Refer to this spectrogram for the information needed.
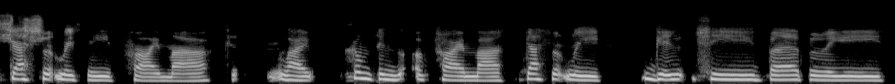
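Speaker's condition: Cleft palate; congenital

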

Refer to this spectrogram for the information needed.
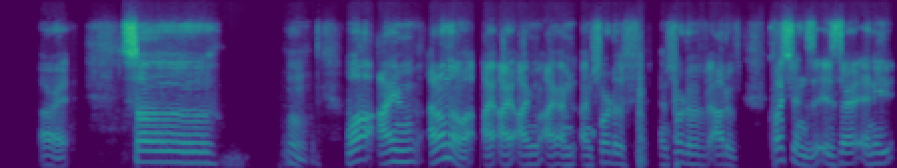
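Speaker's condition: Stuttering; stuttering since at least high school; stuttered sometimes during high school team practice, kept stutter private; repeated words

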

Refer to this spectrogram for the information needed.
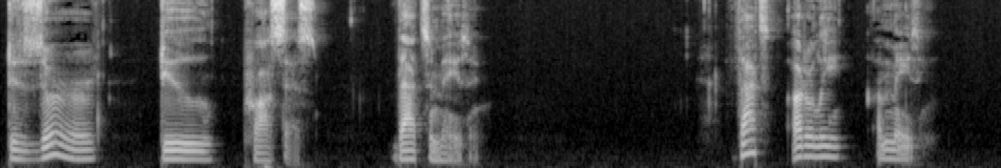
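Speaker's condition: No condition

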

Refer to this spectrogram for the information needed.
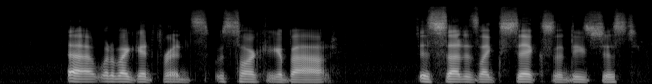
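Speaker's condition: Duchenne muscular dystrophy

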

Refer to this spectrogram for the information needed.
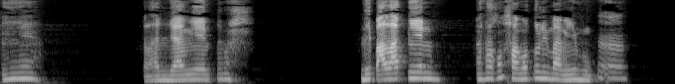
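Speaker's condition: Cleft lip (sumbing); concern about phone calls

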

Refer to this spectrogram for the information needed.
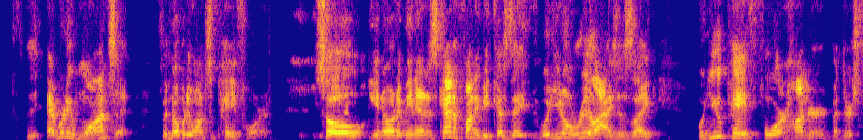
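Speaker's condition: No condition

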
